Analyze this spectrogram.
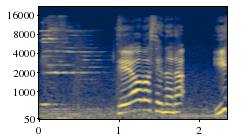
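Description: A bright chime rings out in a quick rising flourish.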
